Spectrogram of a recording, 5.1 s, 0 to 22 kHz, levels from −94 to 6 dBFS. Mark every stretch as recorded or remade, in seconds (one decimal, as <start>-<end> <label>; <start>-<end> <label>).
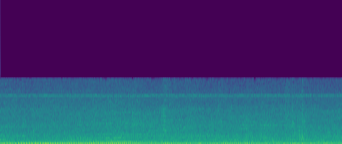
0.0-0.5 recorded; 0.5-1.4 remade; 1.4-3.1 recorded; 3.1-5.1 remade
